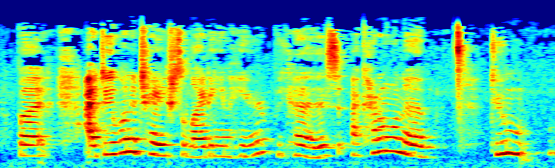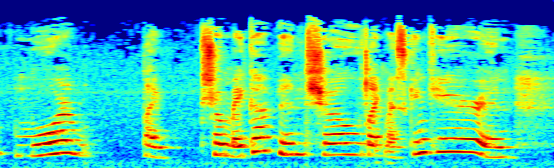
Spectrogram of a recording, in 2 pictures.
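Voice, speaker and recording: A woman speaks at a high pitch and a fairly slow pace. Her pitch variation is ordinary, with audible room echo. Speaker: vlogger. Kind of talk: casual vlog chat. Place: home room. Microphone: phone near.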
